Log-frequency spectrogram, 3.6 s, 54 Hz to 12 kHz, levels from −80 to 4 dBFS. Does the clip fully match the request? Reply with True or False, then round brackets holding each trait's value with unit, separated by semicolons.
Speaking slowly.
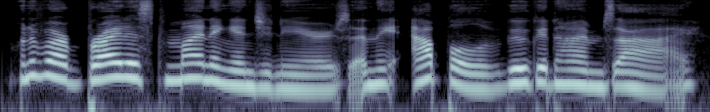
False (205 wpm)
